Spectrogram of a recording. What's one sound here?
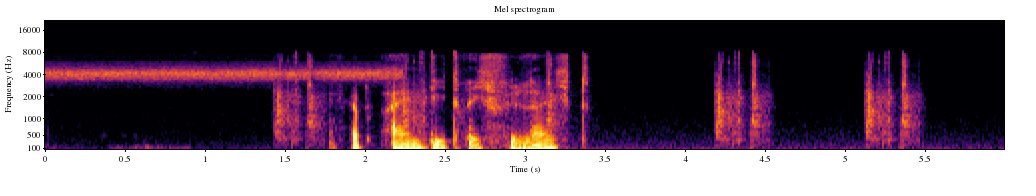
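A lock pick clicks and scrapes inside a lock.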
